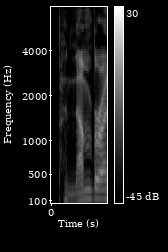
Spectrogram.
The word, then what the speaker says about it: Pembina: I know that there is no R sound in that town name.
